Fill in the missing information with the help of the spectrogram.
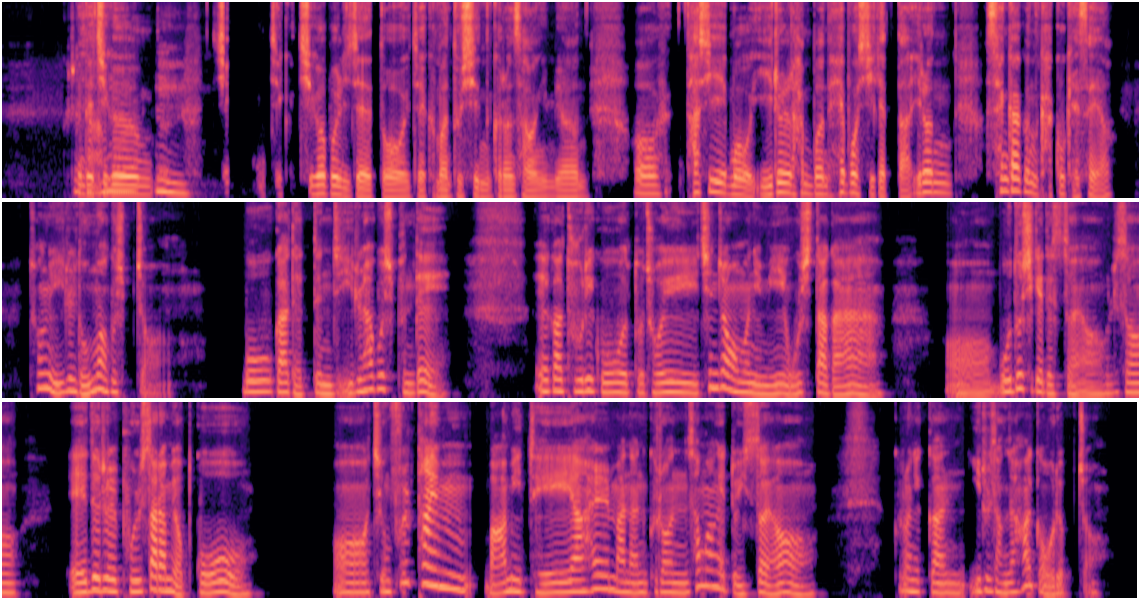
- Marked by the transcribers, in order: other background noise
- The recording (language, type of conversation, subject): Korean, advice, 예상치 못한 수입 변화에 지금 어떻게 대비하고 장기적으로 적응할 수 있을까요?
